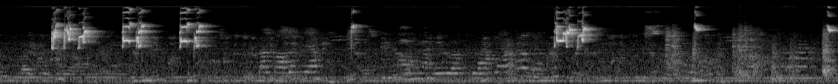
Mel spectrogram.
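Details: Noisy lovebird chatter used as a lure for other lovebirds: loud grating squawks in a quick trio, then softer chittering and warbled notes, another harsh burst and scattered sharp chirps, with a low hum throughout.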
